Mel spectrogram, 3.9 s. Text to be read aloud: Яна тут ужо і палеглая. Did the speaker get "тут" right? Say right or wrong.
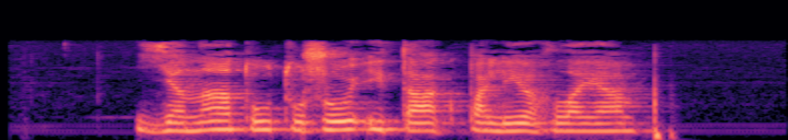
right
